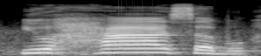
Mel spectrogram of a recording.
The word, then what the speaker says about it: يحاسب: ஃபசௌஃப யுஹாசபு, இந்த ஹாவுடைய உச்சரிப்பில் லைட்டாக உச்சரிங்க. ஹால் அலிஃப் மதா இருக்குது, 2 ஹரக்கத்தளவு நீட்டம் கொடுத்து ஓதுங்க.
